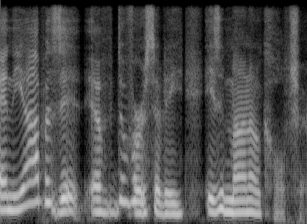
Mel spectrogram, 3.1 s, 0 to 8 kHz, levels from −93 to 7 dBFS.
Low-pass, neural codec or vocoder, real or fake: 7.2 kHz; codec, 16 kHz in and 24 kHz out, 0.4 kbps, LongCat-Audio-Codec, four codebook decoder; fake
